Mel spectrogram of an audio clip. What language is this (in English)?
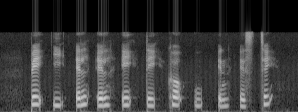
Danish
